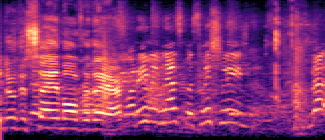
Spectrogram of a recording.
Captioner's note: non-english speech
